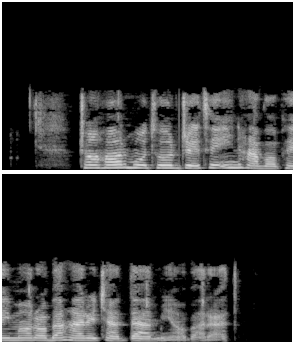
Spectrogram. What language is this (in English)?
Persian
